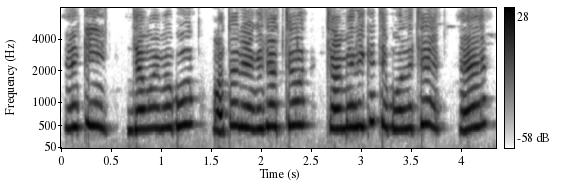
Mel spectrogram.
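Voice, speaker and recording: Cartoon woman, voiced by a woman, very high voice, sharp-tongued, questioning, demanding. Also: little pitch movement. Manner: scolding, rapid questioning. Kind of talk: cartoon voice acting.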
